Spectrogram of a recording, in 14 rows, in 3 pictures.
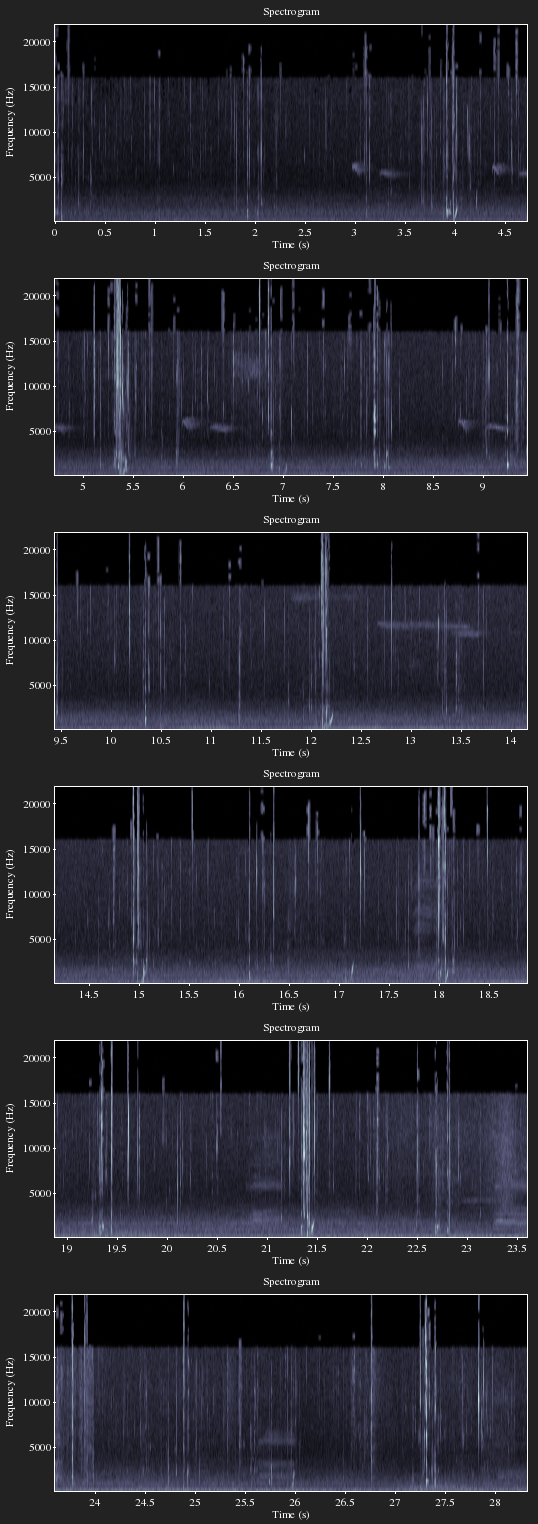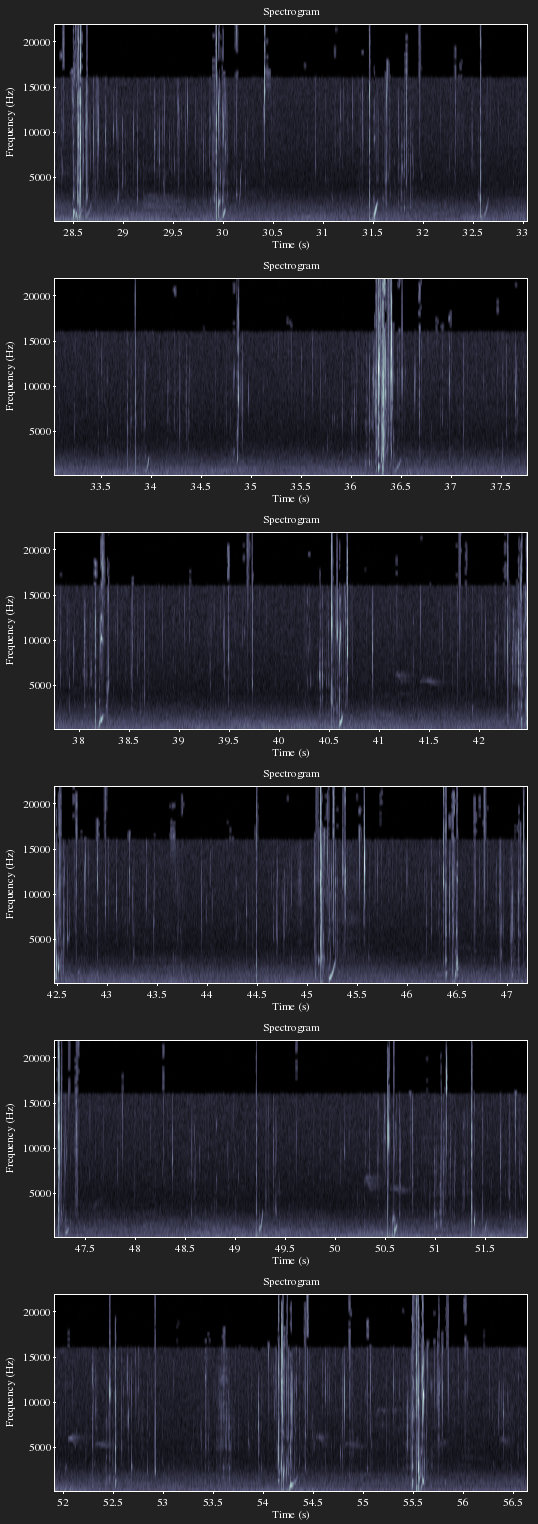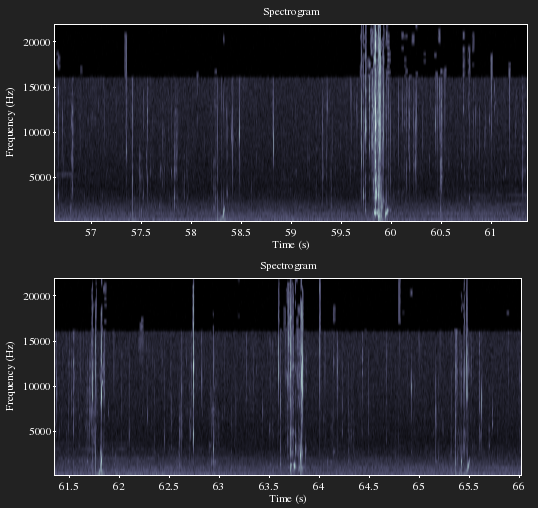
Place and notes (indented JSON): {
  "title": "Sartrouville, France - Seine river",
  "date": "2016-09-23 20:00:00",
  "description": "Sound of the Seine river flowing, on a quiet autumn evening.",
  "latitude": "48.95",
  "longitude": "2.17",
  "altitude": "19",
  "timezone": "Europe/Paris"
}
